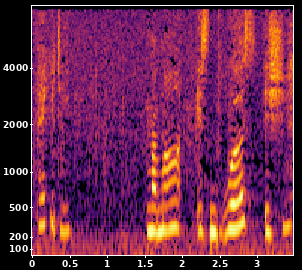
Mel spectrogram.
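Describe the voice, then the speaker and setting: A woman's voice: sits high, fairly even intonation, takes it slowly. A performer voicing a polite, anxious young boy in a 1950s radio drama. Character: frightened earnest young boy. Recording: dull lo-fi vintage radio recording with hiss.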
